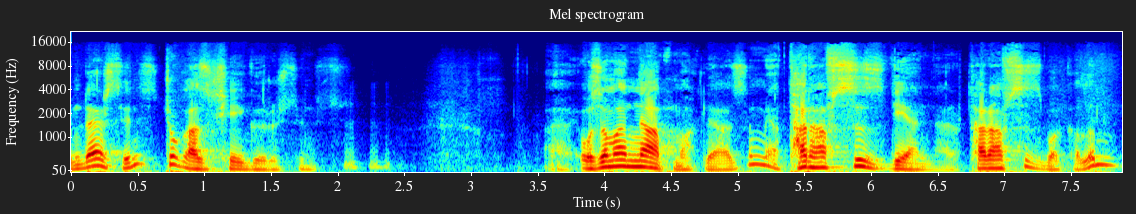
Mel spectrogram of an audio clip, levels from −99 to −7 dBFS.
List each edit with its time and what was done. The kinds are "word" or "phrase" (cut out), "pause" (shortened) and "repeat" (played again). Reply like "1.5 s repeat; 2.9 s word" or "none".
none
